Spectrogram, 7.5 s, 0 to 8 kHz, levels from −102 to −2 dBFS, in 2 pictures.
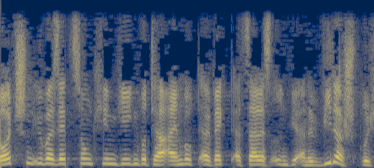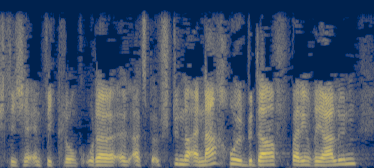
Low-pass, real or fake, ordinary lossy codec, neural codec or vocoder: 7.2 kHz; real; none; none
